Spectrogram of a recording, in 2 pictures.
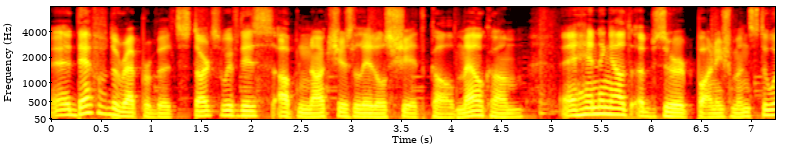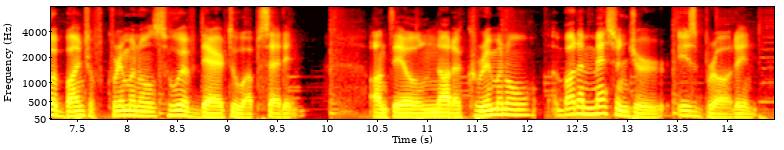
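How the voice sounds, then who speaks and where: A man's voice: lowish voice, lively intonation, normal speed, faint music behind. A young man rambling casually through a game review, nasal from a recent cold, swearing offhandedly.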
